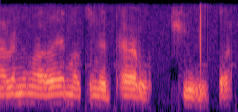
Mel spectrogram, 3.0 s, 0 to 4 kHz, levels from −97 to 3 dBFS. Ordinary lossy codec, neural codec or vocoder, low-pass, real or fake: none; vocoder, 22.05 kHz, 80 mel bands, WaveNeXt; 3.6 kHz; fake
